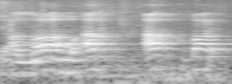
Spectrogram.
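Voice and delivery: slow أكبر with the k pulled back toward q; wrong qaf instead of kaf. Shown as a demonstration. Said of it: "ما تقولش".

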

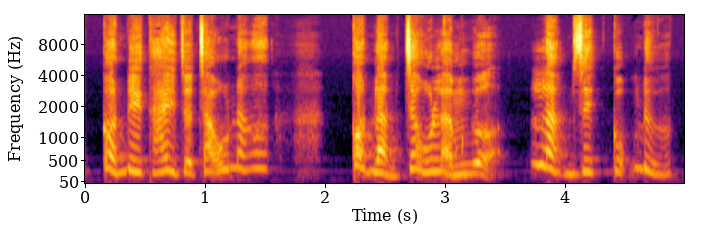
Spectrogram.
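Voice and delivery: desperate pleading. A narrator's reading. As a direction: beg on your knees for your son. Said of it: "lạy lục van xin".

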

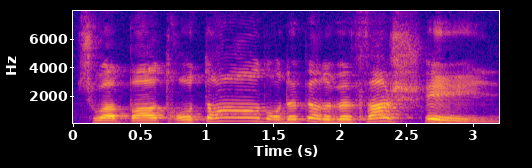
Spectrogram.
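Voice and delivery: loud, pompous brush-off; mock dignity. A narrator's reading. Noé repousse Charlotte, avec une dignité hautaine et forte. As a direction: push her away with puffed-up dignity. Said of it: "avec dignité".

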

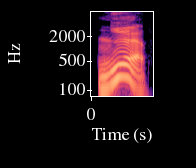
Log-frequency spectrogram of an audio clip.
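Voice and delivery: a curt, rude refusal; rude snap. A narrator's reading. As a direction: snap it back at him. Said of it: "грубо огрызнулся я".

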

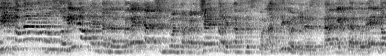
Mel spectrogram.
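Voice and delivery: loud, ringing announcement of each decree; loud proclamation. Acted. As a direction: proclaim each date like a town crier.

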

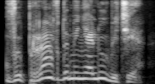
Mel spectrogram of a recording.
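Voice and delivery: high-pitched, mock-tearful question; a touch of whimpering hope; tearful pleading. A narrator's reading. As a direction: plead as if about to sob, lightly acted. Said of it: "всхлипнул Д'Артаньян".

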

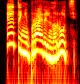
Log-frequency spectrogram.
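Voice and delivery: put-on high scolding little girl; bossy older child. A narrator's reading. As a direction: correct the toddler. Girl correcting toddler. (поучающий детский голос)

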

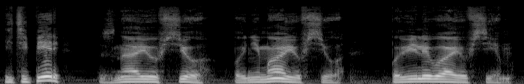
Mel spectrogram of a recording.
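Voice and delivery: low, slow, indifferent voice of a possessed man; detached alien voice. Acted. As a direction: speak from far away, without feeling. Blink's possessed voice. (бесстрастный чужой голос)

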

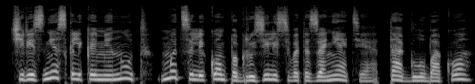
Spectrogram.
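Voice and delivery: plain reading voice

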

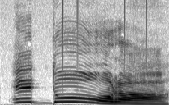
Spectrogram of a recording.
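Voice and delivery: high, slow fox voice, sweetly cunning; the fox coaxing the puppet; sly fox. A narrator's reading. Fox asks about coins.

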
